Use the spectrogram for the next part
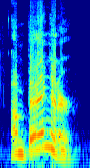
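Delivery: loud, high punchline burst; gleeful boast. Acted. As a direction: blurt it out as a triumphant brag. Joke punchline, doctor boasts to patient.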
